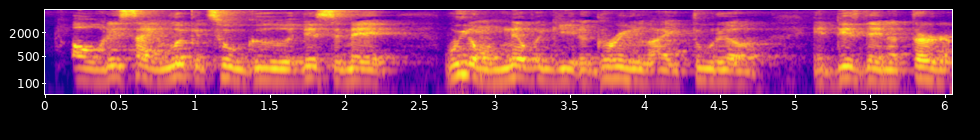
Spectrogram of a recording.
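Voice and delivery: ordinary talk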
